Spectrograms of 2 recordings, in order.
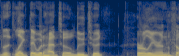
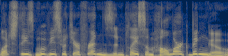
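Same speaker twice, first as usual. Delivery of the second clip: put-on elderly old lady voice, pitched way up; 12 semitones higher than usual. Retelling what mom said when handing over the bingo cards: imitating mom as an old lady. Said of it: "trying to make her sound more like a old lady".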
